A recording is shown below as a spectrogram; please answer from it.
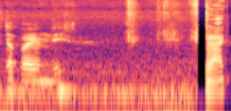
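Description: A man's voice briefly at the start, then a steady low hum of room noise.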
